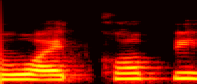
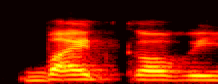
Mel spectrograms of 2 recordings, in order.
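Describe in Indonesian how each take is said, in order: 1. Ini diucapkan dengan logat standar yang biasa saja. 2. Ini diucapkan dengan tegas dengan logat Ngapak.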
